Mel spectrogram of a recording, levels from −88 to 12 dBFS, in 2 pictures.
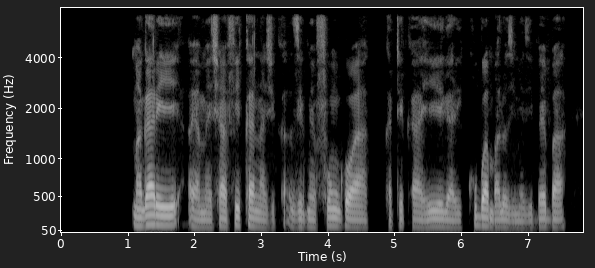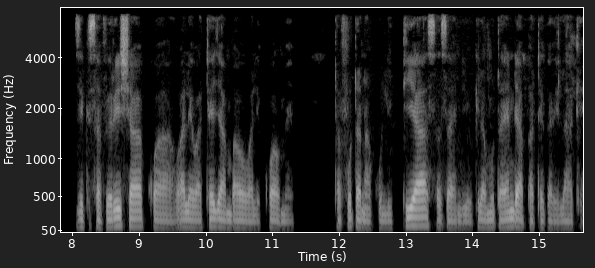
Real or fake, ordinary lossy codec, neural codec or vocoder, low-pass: real; MP3, 64 kbps; none; 7.2 kHz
